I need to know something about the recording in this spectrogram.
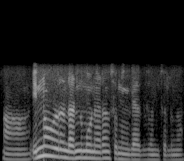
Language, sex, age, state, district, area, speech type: Tamil, male, 30-45, Tamil Nadu, Ariyalur, rural, conversation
